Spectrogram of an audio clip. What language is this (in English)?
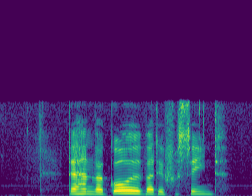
Danish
